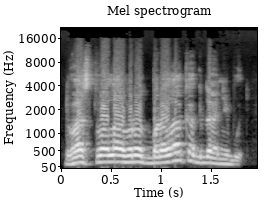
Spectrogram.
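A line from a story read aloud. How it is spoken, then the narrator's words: Nasty smirking grunt. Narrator (Russian): мерзко хмыкнул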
